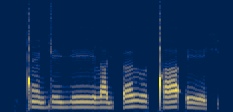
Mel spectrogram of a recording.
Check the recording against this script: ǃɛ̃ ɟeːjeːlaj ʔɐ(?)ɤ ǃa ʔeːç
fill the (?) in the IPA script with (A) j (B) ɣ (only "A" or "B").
B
